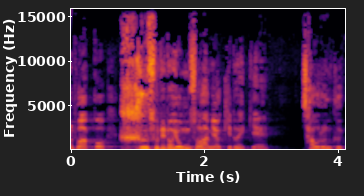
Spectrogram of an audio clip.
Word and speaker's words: 사울: 사울은 히브리식 발음이고 바울은 헬라식 발음입니다.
